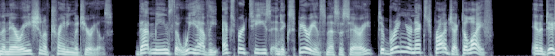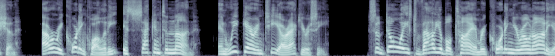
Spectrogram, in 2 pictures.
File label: male talent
